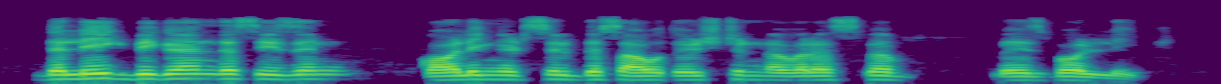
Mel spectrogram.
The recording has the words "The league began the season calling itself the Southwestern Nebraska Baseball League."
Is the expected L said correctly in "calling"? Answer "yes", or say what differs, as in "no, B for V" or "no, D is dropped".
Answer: yes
